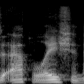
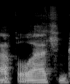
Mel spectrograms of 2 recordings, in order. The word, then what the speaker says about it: Appalachian: I was like, that's not how you say it, but oh, it was Appalachian. That's what he said. He said the Appalachian Trail, and I had to bite my tongue. It's the Appalachian Trail, buddy.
